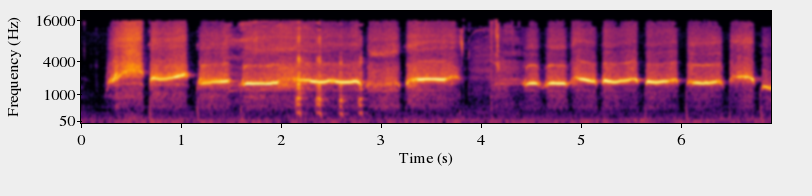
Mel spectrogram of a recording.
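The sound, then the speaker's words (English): Someone whistles a simple tune, a string of clear, sustained notes with short gaps between them and a brief breathy flutter midway, with no talking over it. “They'll hear you whistling.”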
